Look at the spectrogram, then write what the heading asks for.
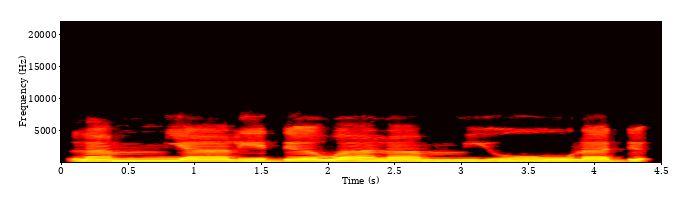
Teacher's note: yalid Wam yulad H langsung nah ini tidak ada tasdid ya tidak ada tasdid di Dal di huruf yang berqalqalah Maka jangan ditahan ya langsung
